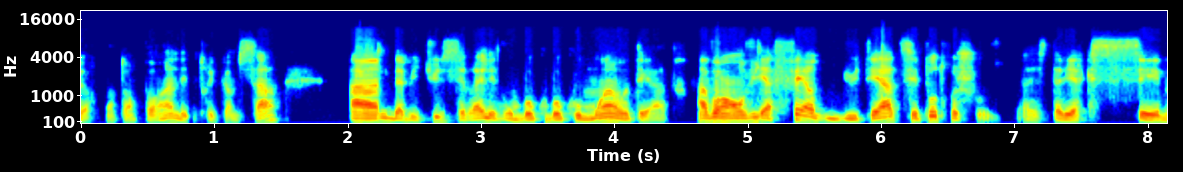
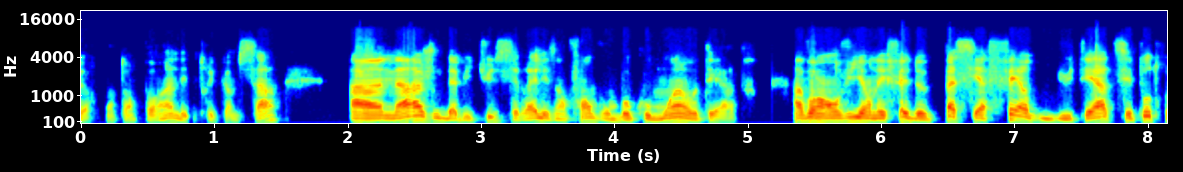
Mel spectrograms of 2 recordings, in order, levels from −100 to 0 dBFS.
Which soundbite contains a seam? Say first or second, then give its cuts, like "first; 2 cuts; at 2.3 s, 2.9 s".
first; 6 cuts; at 2.2 s, 3.1 s, 3.5 s, 4.6 s, 5.1 s, 7.0 s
